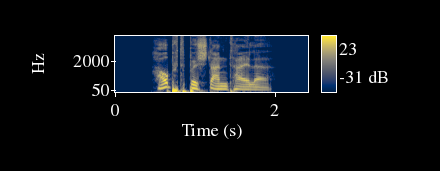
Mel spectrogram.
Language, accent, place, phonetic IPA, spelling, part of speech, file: German, Germany, Berlin, [ˈhaʊ̯ptbəˌʃtanttaɪ̯lə], Hauptbestandteile, noun, De-Hauptbestandteile.ogg
- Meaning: nominative/accusative/genitive plural of Hauptbestandteil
